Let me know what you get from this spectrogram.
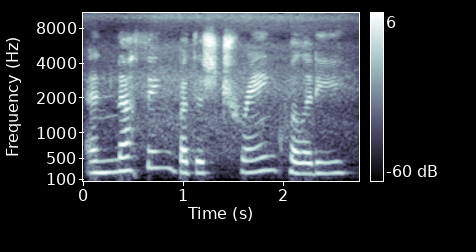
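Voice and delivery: measured, soothing delivery, each phrase given room; guided meditation. Acted. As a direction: guide them gently into peace, unhurried.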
